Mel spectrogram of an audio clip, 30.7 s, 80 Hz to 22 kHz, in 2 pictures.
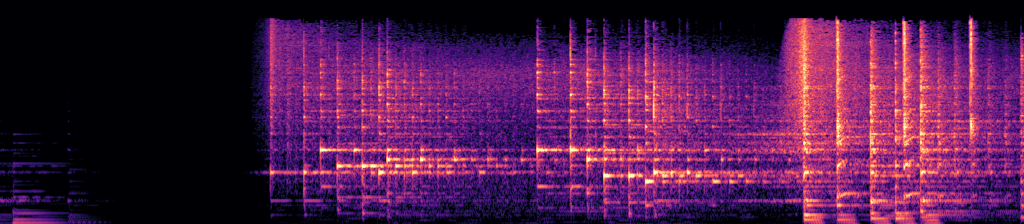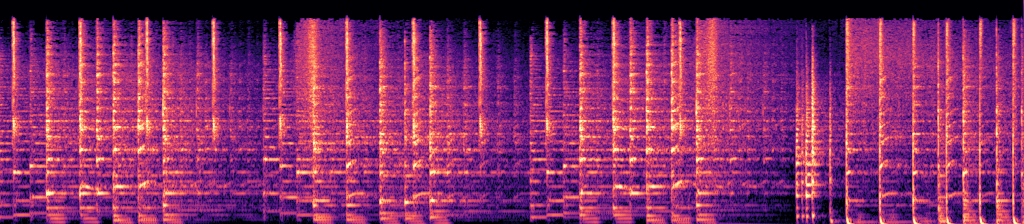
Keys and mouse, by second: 0.2 a, 0.5 middle click, 1.2 click, 1.4 ctrl+e, 2.1 a, 2.6 a, 2.9 u, 3.4 a, 4.9 shift+click, 5.8 click, 6.0 ctrl+e, 6.9 click, 7.4 ctrl+e, 8.0 a, 8.7 u, 10.0 3, 10.2 click, 10.9 ctrl+l, 11.4 h, 12.1 shift+middle click, 12.6 2, 12.9 middle click, 13.8 shift+middle click, 15.2-18.2 middle drag, 19.0-20.5 middle drag, 21.6 shift+middle click, 22.4-23.5 middle drag, 23.8 shift+middle click, 25.4 middle click, 26.6 shift+middle click, 27.1-28.8 middle drag.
